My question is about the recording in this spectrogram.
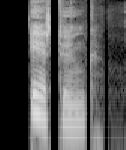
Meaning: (pronoun) first-person plural of érte; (verb) 1. first-person plural indicative present indefinite of ért 2. first-person plural indicative past indefinite of ér
- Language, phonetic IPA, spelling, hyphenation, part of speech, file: Hungarian, [ˈeːrtyŋk], értünk, ér‧tünk, pronoun / verb, Hu-értünk.ogg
